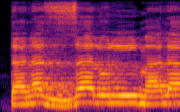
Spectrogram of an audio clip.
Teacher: لام کے اوپر کھڑا ہے اور مد بھی ہے، تو اس کو 4 الف کی مقدار کھینچ کر پڑھیں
